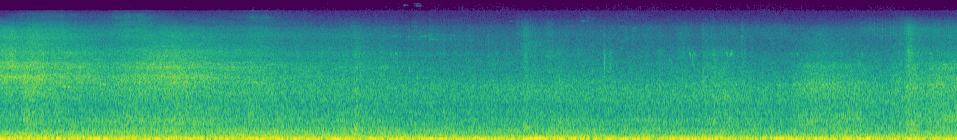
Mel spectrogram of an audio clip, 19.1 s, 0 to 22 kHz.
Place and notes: industrial ambience at Oberhafen, Neukölln, between srapyard and public cleansing service building
(Sony PCM D50, DPA4060)
30 May 2013, 14:45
